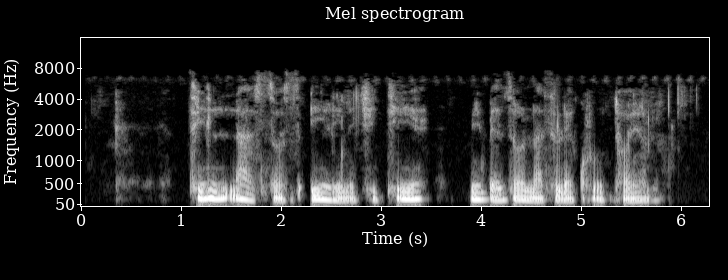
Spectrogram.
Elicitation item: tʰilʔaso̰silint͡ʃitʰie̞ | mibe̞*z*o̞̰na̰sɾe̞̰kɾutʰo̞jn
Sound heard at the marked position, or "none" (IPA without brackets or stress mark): z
